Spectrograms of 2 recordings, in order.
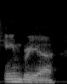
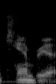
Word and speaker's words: Cambria: i was pronouncing it cambria but it's actually cambria so if you remember cam that that might be helpful so we'll send this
